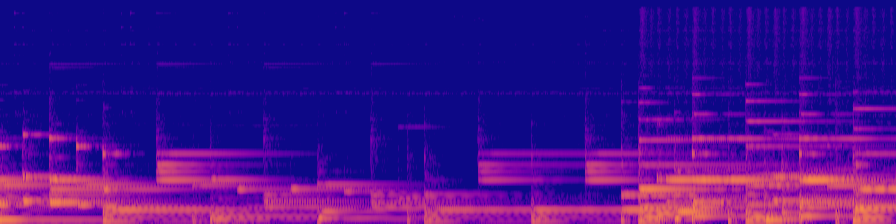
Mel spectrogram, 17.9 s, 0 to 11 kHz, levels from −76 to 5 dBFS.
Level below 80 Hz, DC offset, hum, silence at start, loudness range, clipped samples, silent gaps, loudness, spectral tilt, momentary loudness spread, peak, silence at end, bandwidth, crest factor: -36 dBFS; under 0.1%; none; 0 s; 13 LU; under 0.1%; none; -27 LUFS; -9 dB/octave; 17 LU; -10 dBFS; 0 s; 10 kHz; 18 dB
